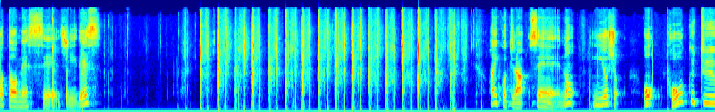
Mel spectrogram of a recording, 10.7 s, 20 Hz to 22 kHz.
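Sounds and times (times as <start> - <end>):
speech: 0.0 - 1.6, 7.4 - 10.7
oracle cards being shuffled by hand: 1.1 - 7.1.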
